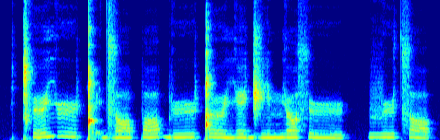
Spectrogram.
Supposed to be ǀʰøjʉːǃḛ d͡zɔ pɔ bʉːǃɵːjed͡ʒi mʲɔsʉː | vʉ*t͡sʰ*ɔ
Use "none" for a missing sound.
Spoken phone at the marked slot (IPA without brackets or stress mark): t͡s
